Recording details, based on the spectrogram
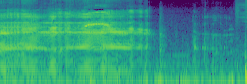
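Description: A long, loud, rumbling burp lasting about three seconds, then quieter room sounds; ordinary belching.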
